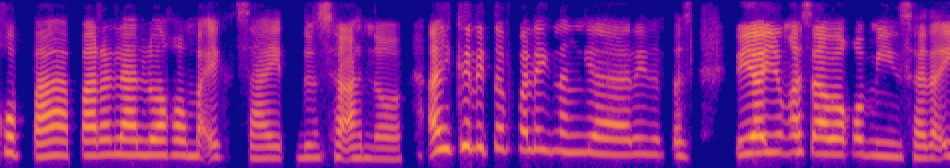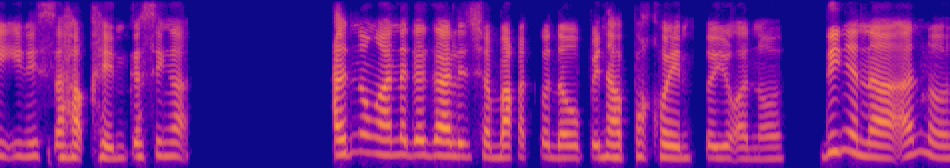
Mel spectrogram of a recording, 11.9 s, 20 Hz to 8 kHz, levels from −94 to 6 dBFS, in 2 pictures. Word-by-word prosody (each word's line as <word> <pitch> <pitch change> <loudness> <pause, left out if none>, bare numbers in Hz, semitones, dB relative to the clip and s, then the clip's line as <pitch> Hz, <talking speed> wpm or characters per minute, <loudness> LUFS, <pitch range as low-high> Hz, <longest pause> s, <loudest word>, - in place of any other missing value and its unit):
ko 295 -1 +2
pa 250 0 +3
para 255 +1 +3
lalo 260 -1 +3
akong 255 -2 -3
ma-excite 205 -2 -6
dun 215 0 -9
sa 220 - +1
ano, 190 -2 -9 0.2
“Ay 365 - +5
ganito 400 -2 +1
pala 355 0 -2
yung 330 - -14
nangyari 280 -3 -4
'no.” 270 - -11
Ta’s 245 -1 -10 0.3
kaya 295 +2 +9
yung 310 - -3
asawa 280 -3 +3
ko 275 - -1
minsan 230 -4 -5
naiinis 235 0 -4
sa'kin 220 -1 -1
kasi 235 +1 -5
nga 235 - -2 1.0
ano 295 +3 +2
nga 265 - +6
nagagalit 255 -3 +2
siya, 225 - -3
bakit 220 0 +2
ko - - -4
daw 210 0 -1
pinapakwento 215 -1 -2
yung 205 -2 -4
ano, 195 +1 -11 0.3
‘di 310 - +6
niya 305 -3 +2
na 225 -2 +4 0.2
ano, 240 -7 -8
245 Hz, 195 wpm, -24 LUFS, 220-275 Hz, 1.0 s, kaya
